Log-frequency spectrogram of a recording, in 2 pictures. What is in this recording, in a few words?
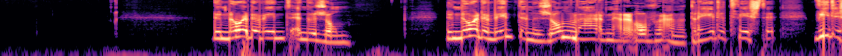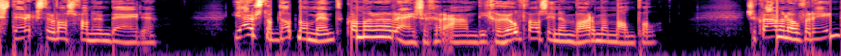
Pulse Burg Resynthesis, North Wind and the Sun; VowelBender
